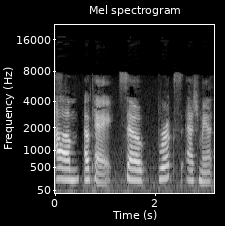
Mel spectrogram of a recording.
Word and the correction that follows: Ashmanskas: I can never say his name, Brooks Ashmanskas from the prom.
